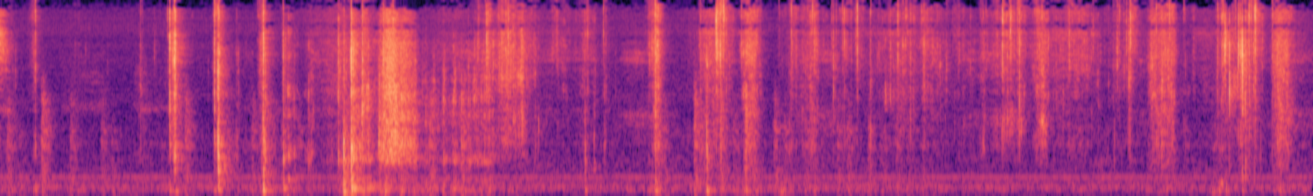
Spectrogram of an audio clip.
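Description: Hands squishing, stretching and pressing a yellow Floam slime, giving scattered crackling, crunchy clicks and small pops. A louder thump comes about three and a half seconds in.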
